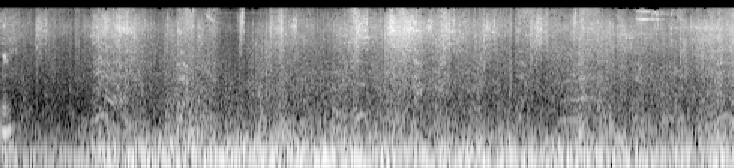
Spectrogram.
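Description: Weapons clash and thud in a fast, rumbling fight.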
